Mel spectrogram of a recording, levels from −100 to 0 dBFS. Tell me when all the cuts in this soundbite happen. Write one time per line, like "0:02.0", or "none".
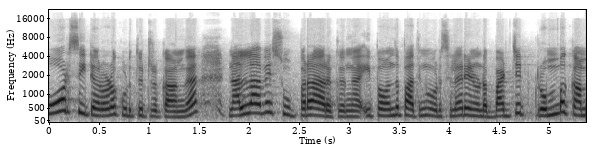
none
